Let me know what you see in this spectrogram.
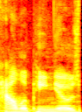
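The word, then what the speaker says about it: jalapeños: That's pronounced jalapenos, by the way.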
